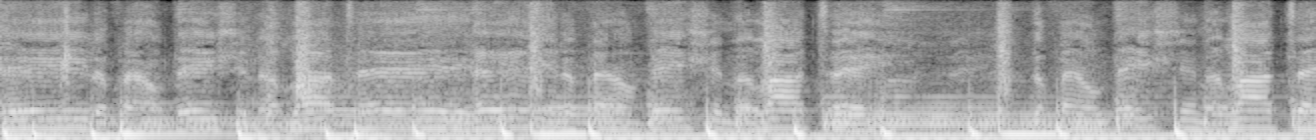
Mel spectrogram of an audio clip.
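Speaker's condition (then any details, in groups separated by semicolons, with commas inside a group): No condition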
